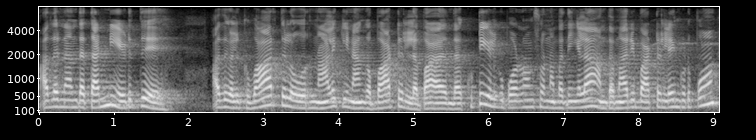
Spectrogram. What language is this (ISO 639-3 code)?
tam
